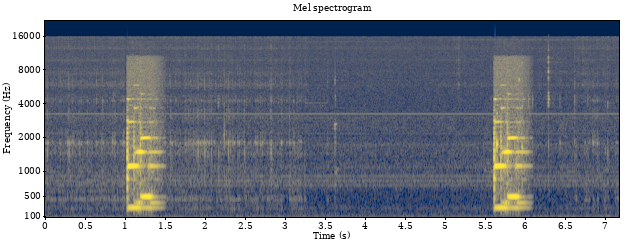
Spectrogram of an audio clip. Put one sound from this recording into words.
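A short bright chime sounds twice as messages arrive.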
